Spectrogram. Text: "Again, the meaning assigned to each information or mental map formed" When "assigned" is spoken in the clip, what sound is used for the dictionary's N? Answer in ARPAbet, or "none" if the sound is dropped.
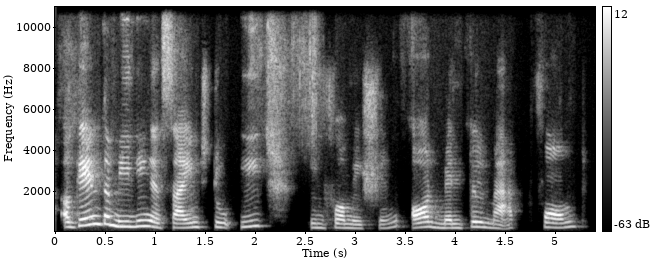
N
